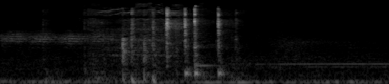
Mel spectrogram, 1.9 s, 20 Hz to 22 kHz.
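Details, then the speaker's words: 1992 Ford F-350 5.8 351 Windsor, key on, engine off, scan tool running the self-test: a handful of dry, uneven relay clicks with no engine running; normal self-test relay cycling. "You can hear some relays clicking and stuff. And it should start flashing."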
